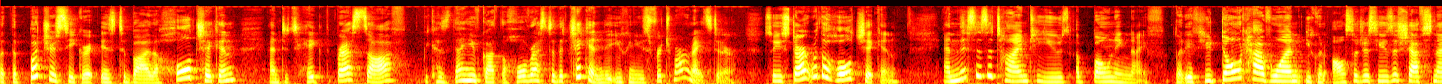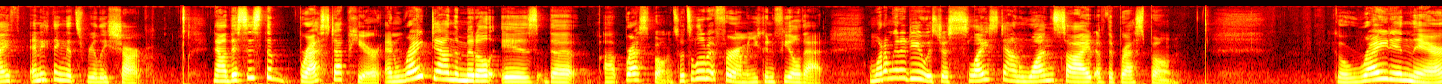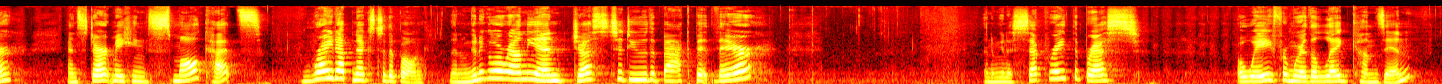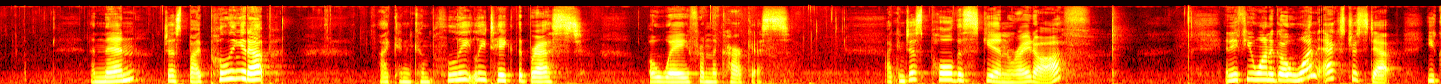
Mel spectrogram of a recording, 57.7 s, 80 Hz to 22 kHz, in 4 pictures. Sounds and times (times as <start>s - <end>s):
Speech: 0.0s - 16.0s, 16.6s - 26.2s, 27.8s - 36.5s, 38.7s - 40.3s, 41.2s - 43.0s, 44.2s - 46.1s, 47.0s - 49.2s, 49.8s - 51.2s, 52.1s - 54.2s, 55.5s - 57.6s.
